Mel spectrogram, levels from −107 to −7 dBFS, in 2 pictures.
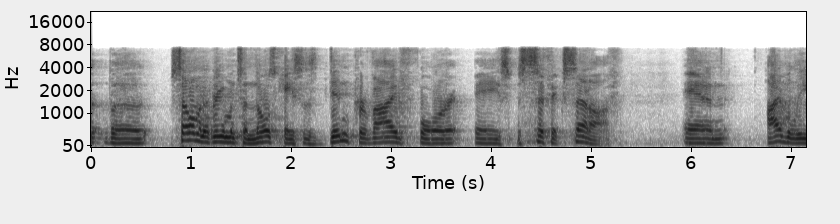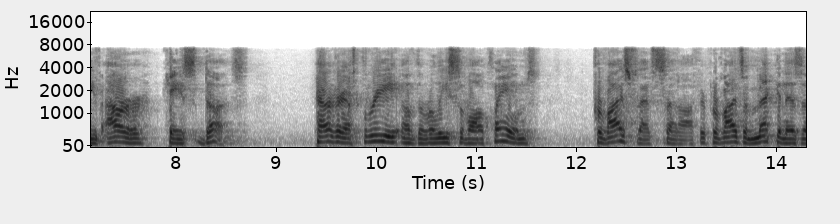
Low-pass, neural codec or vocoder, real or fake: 7.2 kHz; vocoder, 22.05 kHz, 80 mel bands, WaveNeXt; fake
